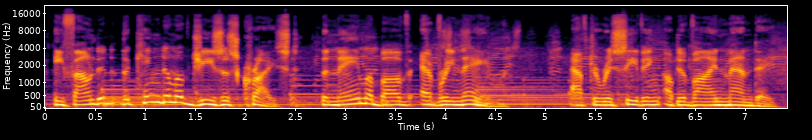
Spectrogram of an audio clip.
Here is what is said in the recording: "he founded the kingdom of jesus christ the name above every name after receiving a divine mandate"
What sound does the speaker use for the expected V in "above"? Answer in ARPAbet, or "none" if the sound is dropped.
V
